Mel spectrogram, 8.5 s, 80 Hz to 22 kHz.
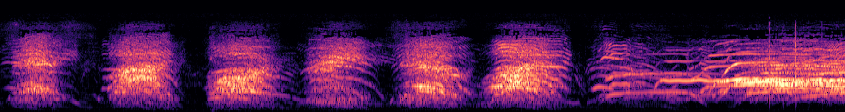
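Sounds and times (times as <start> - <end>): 
crowd of students shouting a countdown in unison: 0.0 - 7.0
crowd of students cheering and whooping: 6.0 - 8.4.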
